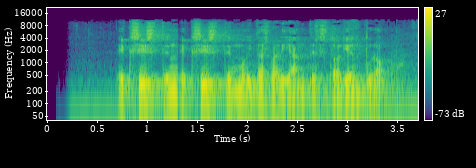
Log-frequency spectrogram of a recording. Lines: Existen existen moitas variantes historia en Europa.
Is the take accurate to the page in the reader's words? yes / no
yes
